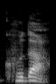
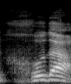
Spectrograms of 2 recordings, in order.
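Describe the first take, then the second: First: खुदा with aspirated kh; plain kh sound. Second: खुदा with a throaty fricative x; nukta x sound. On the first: Teacher contrasting खुदा without nukta. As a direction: say खुदा as khuda, stop sound. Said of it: "लेकिन खुदा". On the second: Teacher showing खुदा with nukta, throaty. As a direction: say खुदा as xuda, rough throat. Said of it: "लेकिन खुदा तो भगवान". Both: Shown as a demonstration.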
